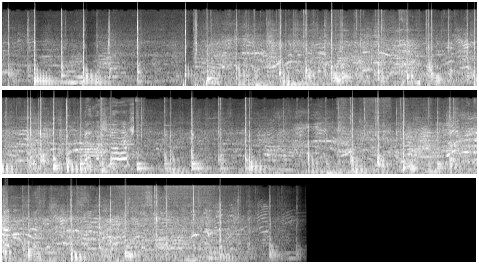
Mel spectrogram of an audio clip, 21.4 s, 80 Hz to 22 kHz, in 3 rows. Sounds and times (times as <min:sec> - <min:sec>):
Speech: 0:03.0 - 0:09.6, 0:10.5 - 0:18.8.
